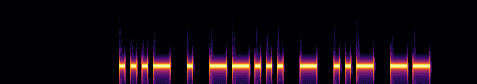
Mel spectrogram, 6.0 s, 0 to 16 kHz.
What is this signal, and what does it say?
Morse code, heard as a keyed tone, about 17 wpm, 700 Hz. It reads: VE7TUM
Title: DXCC-100 Call Signs - 6 Characters - Repeated 2x - 17wpm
